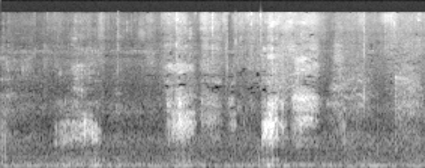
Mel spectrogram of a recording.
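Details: A French Bulldog pup named Winston, merle brown, plays with Scarlet, a French Mastiff, both family pets. Short, scattered yelping barks, about four in quick succession, with low rumbling noise and faint speech.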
